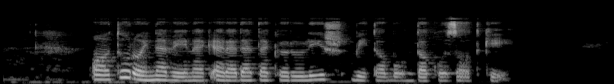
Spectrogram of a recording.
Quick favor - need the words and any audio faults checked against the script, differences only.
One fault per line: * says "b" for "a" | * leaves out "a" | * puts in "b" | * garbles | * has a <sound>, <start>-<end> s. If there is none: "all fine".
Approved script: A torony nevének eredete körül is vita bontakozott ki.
all fine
